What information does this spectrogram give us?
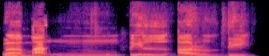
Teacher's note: nun sukun bertemu dengan huruf fa bacaan ikhfa dibaca samar-samar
